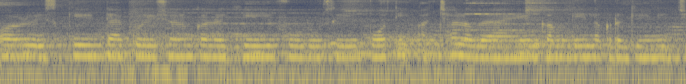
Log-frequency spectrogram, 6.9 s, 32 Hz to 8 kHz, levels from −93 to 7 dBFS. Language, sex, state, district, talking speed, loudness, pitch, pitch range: Hindi, female, Uttarakhand, Tehri Garhwal, 155 wpm, -14 LUFS, 195 Hz, 190-200 Hz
